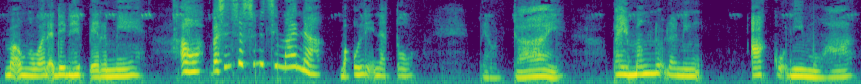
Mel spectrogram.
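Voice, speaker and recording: A woman's voice: mid-range voice, moderate pace, breathy edge. A woman with a Filipino Cebuano accent acting a bossy, gossipy senior housemaid in a radio drama. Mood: confiding, cautioning. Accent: Filipino, Cebuano-speaking. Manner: animated, chatty, admonishing.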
